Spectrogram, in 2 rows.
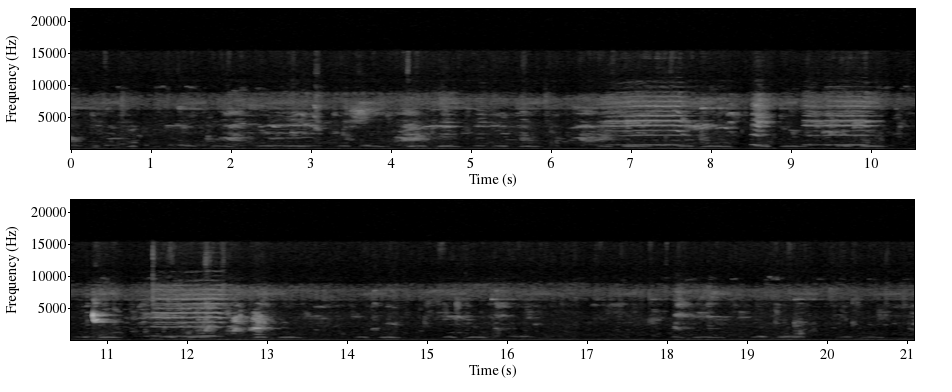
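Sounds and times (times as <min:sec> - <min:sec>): longer bird calls: 0:00.0 - 0:16.6, 0:17.2 - 0:21.0.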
